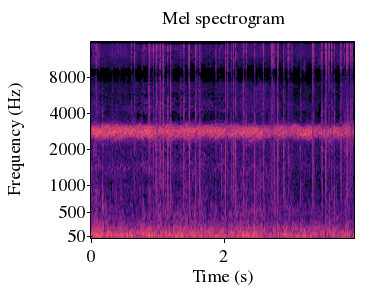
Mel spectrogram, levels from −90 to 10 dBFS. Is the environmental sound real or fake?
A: real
